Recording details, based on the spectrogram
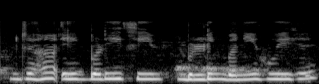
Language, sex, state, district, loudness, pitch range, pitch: Hindi, female, Madhya Pradesh, Bhopal, -15 LUFS, 240-255 Hz, 245 Hz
